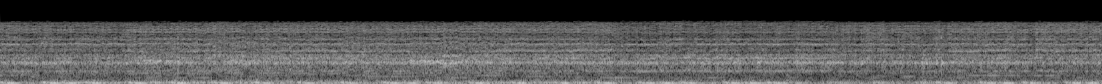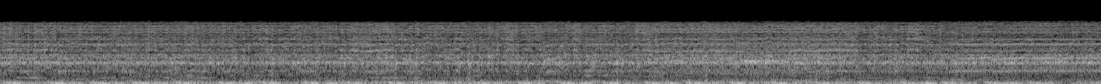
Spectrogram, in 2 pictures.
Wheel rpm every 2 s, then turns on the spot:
160, 170, 160, 160, 170, 170, 170, 170, 160, 170, 160.
none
